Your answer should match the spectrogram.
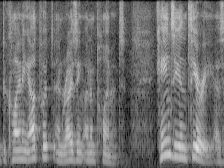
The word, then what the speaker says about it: Keynesian: that leads to declining output and rising unemployment Keynesian theory as it's called it's not pronounced Kenny is pronounced Keynesian became part of mainstream economics after World War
